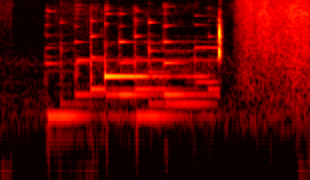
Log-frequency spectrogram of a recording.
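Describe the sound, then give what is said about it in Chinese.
A phone rings with an incoming call: a quick melodic run of sustained electronic ringtone notes ends in a sharp, bright blip, followed by a short burst of soft hiss. “秋意的电话打过来的时候”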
